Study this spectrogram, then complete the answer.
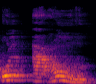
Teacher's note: Karena ucapan qul a'udzu, qul lamnya makhrajnya di lisan, di ujung lisan bertemu dengan al-hanak al-a'la, dengan gusi yang atas.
